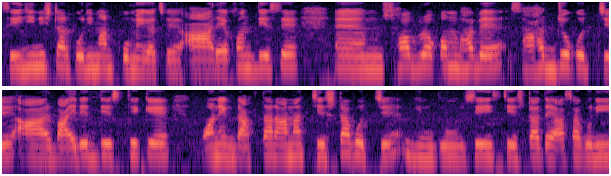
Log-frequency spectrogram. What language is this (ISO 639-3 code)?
ben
